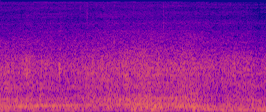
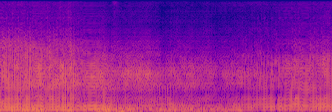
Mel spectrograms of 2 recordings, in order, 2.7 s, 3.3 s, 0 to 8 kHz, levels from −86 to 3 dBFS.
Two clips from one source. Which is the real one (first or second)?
first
